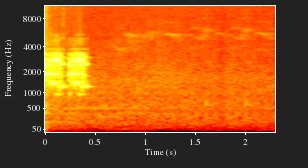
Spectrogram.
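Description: Mobile phone message alert: a quick series of short, high electronic beeps that ends about half a second in.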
